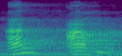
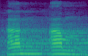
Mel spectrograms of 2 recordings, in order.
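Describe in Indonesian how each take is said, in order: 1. Bunyi tengahnya adalah ain dari tenggorokan. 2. Bunyi tengahnya adalah a biasa. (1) "harusnya an'am" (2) "diganti dengan a"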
